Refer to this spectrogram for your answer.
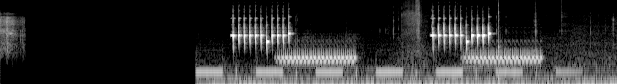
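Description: A phone ringtone plays two bursts of a bright, trilling melody over a steady low rhythmic pulse, fairly loud, with no one speaking.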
